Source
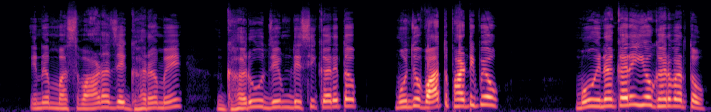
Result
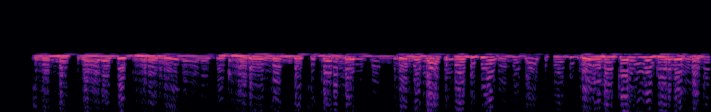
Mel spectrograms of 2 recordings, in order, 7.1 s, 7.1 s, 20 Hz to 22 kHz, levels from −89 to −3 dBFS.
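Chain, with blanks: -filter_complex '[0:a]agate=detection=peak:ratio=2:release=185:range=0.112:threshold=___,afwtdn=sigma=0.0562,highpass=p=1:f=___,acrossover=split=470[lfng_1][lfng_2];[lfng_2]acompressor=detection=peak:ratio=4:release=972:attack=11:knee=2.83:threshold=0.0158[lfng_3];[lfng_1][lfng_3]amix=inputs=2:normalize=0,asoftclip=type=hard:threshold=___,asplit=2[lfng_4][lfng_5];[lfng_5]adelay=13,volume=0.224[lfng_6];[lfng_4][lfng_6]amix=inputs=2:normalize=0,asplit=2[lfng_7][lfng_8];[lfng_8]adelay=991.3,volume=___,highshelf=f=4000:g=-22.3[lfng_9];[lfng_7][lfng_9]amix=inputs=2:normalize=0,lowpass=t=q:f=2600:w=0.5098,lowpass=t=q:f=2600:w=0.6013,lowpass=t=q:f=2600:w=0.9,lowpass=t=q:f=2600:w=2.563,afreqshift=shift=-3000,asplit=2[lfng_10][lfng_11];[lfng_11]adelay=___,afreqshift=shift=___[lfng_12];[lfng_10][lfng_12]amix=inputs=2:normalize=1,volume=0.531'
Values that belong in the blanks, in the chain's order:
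0.0158, 41, 0.0447, 0.355, 2, -2.2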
